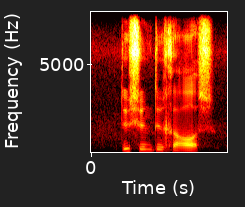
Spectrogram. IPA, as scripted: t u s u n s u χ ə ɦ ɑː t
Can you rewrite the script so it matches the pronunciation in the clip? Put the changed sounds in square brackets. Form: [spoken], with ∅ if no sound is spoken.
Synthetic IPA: t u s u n [t] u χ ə ɦ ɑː [s]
